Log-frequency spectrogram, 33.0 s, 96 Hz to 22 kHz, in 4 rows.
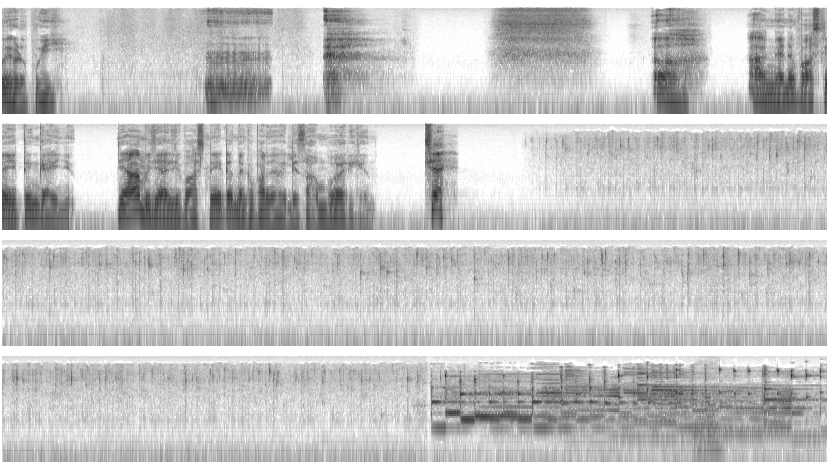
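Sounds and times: tap water running: 0:13.5 - 0:29.0
phone ringtone melody: 0:29.0 - 0:33.0.

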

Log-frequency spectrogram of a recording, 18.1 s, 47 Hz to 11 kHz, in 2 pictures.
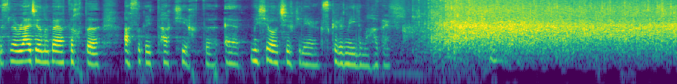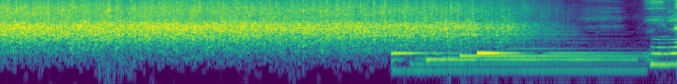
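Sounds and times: audience applauding: 0:05.5 - 0:17.0
music playing: 0:14.3 - 0:18.0.

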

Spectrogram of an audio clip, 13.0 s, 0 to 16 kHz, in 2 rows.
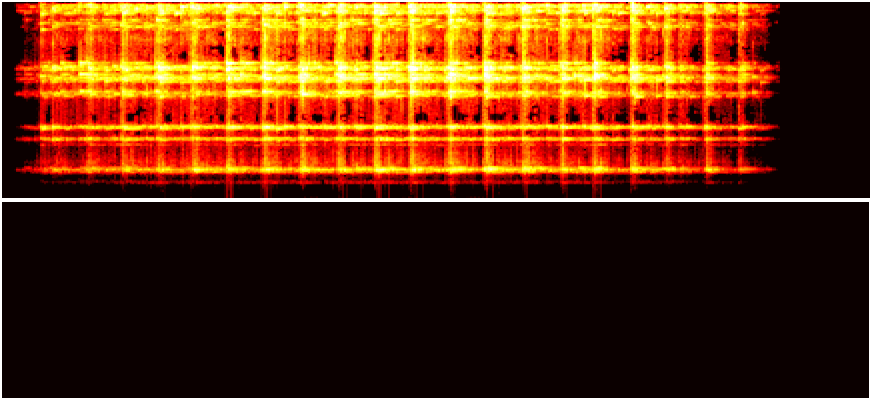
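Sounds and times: jingle bells shaken: 0:00.1 - 0:05.8.

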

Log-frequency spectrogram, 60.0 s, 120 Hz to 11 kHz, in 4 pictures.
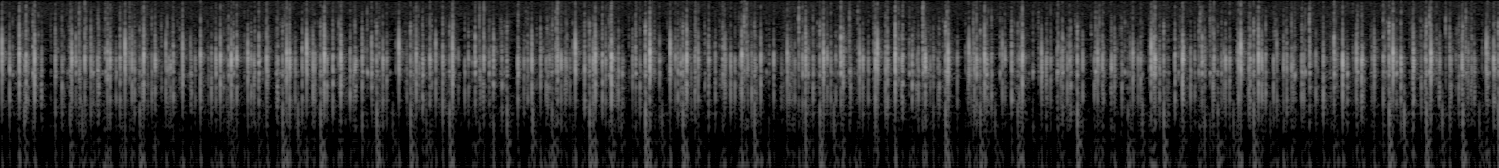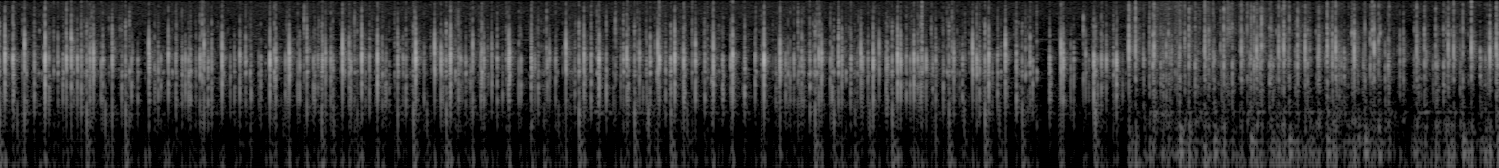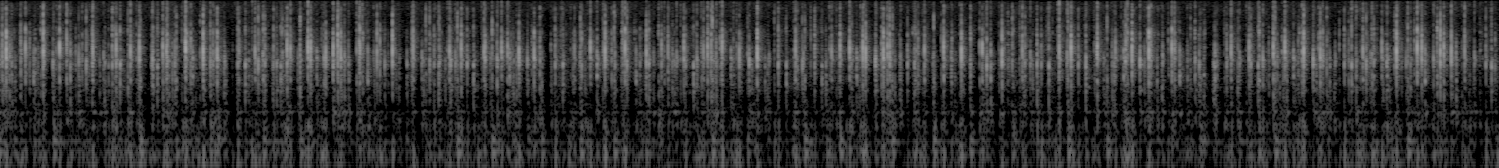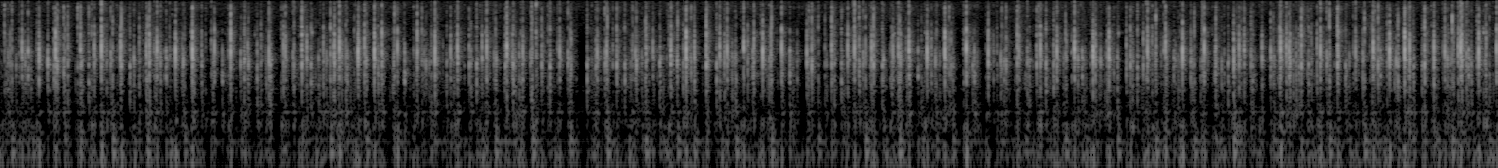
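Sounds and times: deeper mechanical keyboard typing: 0:00.0 - 0:59.9
mechanical keyboard typing: 0:00.0 - 0:59.9.

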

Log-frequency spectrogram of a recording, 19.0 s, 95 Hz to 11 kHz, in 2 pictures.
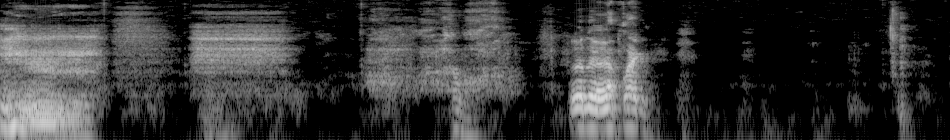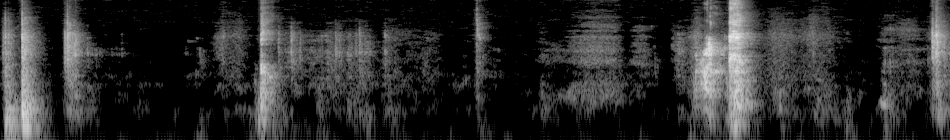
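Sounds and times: man slurping and gulping: 0:03.6 - 0:05.3.

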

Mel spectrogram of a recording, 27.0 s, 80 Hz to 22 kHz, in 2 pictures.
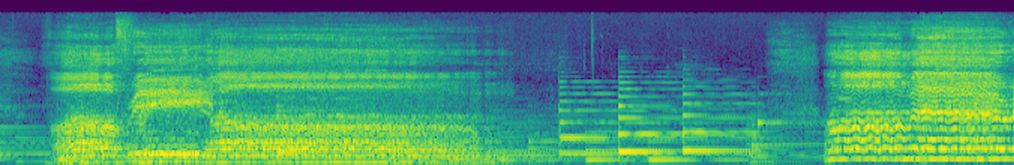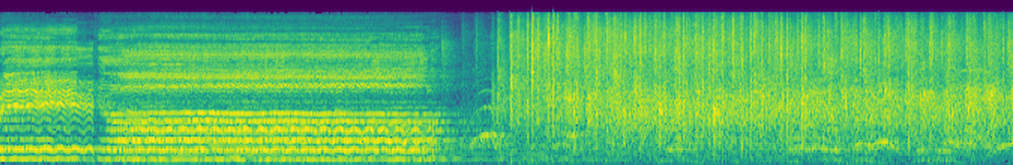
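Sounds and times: piano: 0:00.0 - 0:27.0
man singing with vibrato: 0:00.6 - 0:07.0, 0:11.0 - 0:19.4
audience applause: 0:19.6 - 0:27.0.

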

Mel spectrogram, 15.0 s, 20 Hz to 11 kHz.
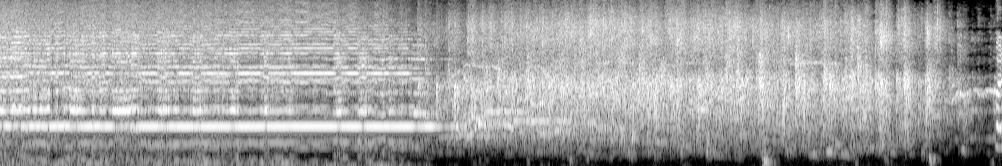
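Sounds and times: music sustained chord: 0:00.0 - 0:06.6
audience applause: 0:00.0 - 0:15.0.

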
